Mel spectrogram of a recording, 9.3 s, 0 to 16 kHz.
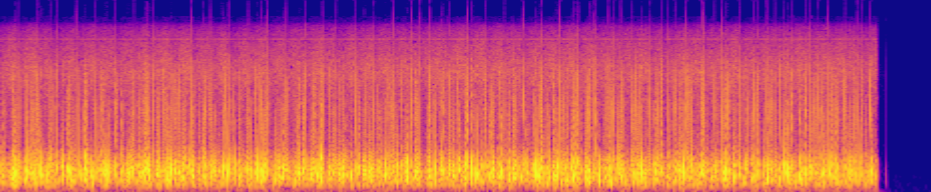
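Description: Steady crackling clicks over static on needle EMG: moderate (2+) fibrillation potentials, a sign of muscle fiber irritability.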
